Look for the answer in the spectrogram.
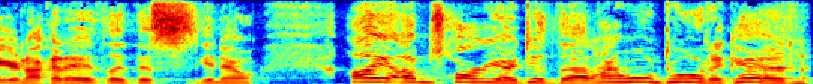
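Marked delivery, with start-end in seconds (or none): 1.8-4.1 high, meek little apology. Retold or imitated. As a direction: squeak out a sheepish apology. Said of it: "He's, like, an old fisherman".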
